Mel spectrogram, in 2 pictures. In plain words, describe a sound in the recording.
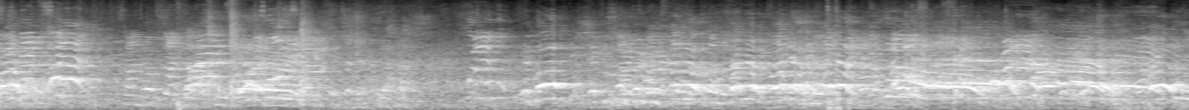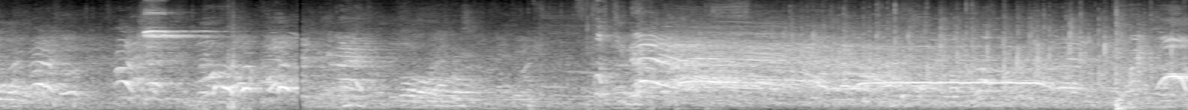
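Men shout and call to one another across an open outdoor pitch.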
